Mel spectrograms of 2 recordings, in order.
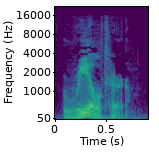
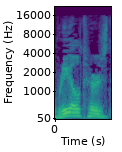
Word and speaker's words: realtor: Realtor puts the sound of the L before the A, as though the word were spelled R-E-L-A-T-O-R. The proper pronunciation sounds like the word real followed by ter, realtor.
